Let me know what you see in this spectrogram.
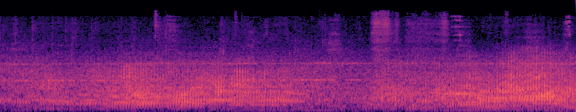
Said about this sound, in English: He's looking at the same helicopter I'm looking at.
